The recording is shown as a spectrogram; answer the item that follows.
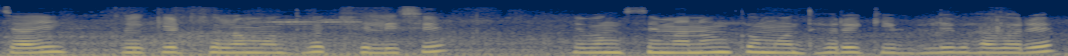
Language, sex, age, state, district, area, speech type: Odia, female, 18-30, Odisha, Balangir, urban, spontaneous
